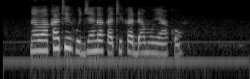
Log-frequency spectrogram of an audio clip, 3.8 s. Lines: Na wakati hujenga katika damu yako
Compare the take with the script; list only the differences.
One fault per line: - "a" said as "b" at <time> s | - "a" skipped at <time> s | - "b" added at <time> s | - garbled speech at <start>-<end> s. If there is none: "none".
none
